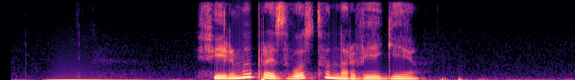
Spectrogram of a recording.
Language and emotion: Russian, neutral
